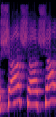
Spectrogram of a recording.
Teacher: शा शा शा ये तो ऊष्म ध्वनि है, लेकिन झा नहीं है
